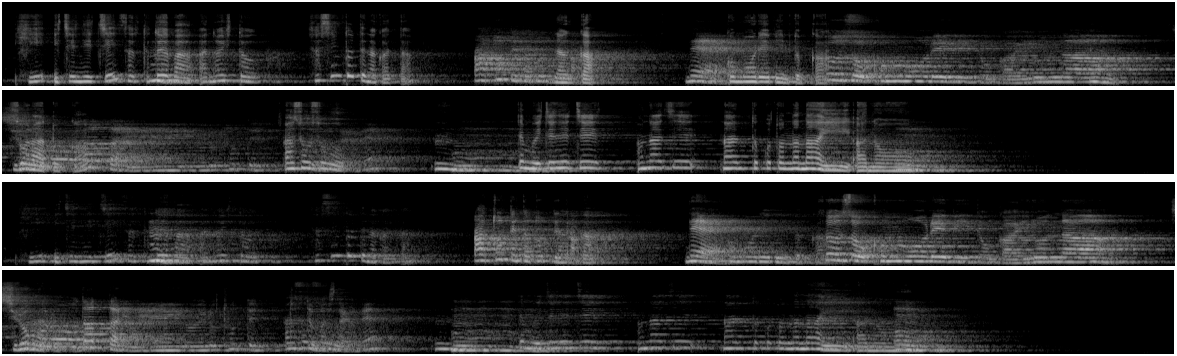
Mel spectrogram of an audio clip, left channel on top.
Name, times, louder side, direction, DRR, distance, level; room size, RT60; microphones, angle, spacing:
voice 1, 0.1-2.6 3.1-4.1 5.5-5.9 7.3-8.3 10.9-11.2 11.8-12.6 14.5-15.2 16.1-16.4 16.9-17.7 18.1-20.9, left 6 dB, 85° left, 11 dB, 0.3 m, -29 dB
voice 2, 4.7-5.8 6.8-7.3 8.2-11.1 11.7-14.4 14.8-15.5 16.2-17.1 20.6-21.2, right 2 dB, 80° right, 1 dB, 0.8 m, -29 dB
5.6 x 4.6 x 5.2 m, 2.1 s
head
